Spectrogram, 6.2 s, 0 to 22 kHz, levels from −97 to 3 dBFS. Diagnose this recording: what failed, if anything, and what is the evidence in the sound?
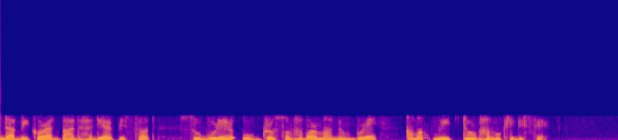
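Codec stage, AMR narrowband mobile codec: nothing reaches above 4 kHz anywhere in the speech, and the voice carries a plainly audible buzzy, synthetic edge. The vocal-tract model is fed too few pulses per 20 ms frame, consistent with a low AMR-NB mode around 7.4 kbps.

Call processing, AMR comfort noise: at 1.68–1.80 s (120 ms) and again from 5.64 s to the end (about 0.55 s), right after "মানুহবোৰে আমাক মৃত্যুৰ ভাবুকি", the real background drops out and is replaced by a smooth, steady synthetic hiss. Voice activity detection judged the talker silent and stopped sending speech frames.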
